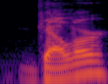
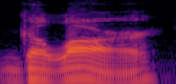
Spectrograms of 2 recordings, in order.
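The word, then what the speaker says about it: Gellar: she Sarah Michelle gallar a lot of people mispronounce it they they say Geller Geller it's Sarah Michelle gallar I met her I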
